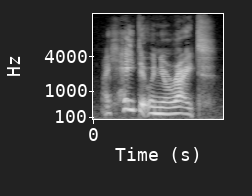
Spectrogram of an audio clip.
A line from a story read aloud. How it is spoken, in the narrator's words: He snarled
